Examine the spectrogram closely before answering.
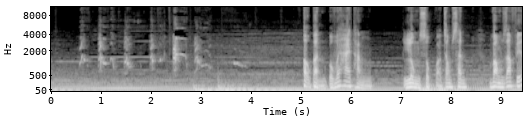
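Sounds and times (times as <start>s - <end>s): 
dog yelping in pain after falling from a tiled roof into a back garden: 0.6s - 4.0s
speech: 5.1s - 9.4s.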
